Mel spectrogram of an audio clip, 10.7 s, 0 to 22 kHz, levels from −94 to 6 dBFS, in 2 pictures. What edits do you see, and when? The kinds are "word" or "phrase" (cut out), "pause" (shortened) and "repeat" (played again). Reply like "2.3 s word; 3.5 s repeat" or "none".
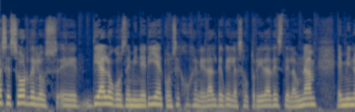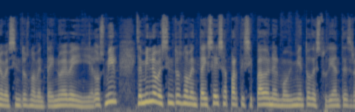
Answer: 2.4 s word; 3.4 s word; 6.7 s word; 7.4 s word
